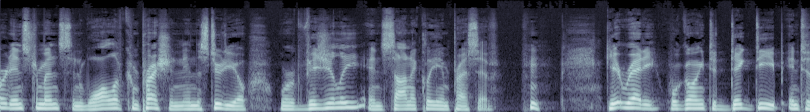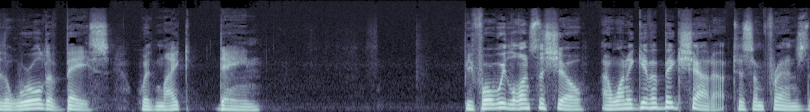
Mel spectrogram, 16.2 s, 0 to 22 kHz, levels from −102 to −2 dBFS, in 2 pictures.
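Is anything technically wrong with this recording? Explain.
No, nothing is technically wrong with this audio.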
